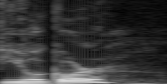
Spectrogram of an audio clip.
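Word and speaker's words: Uyghur: ethnic minority people and I old mispronounced I think it's you Accor but I probably yeah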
